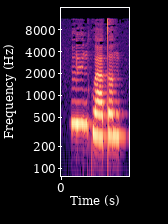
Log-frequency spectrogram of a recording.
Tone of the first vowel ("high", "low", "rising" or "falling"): high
